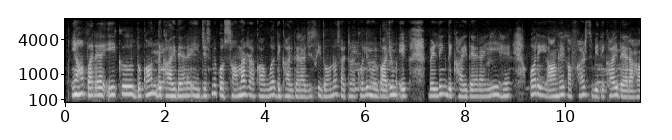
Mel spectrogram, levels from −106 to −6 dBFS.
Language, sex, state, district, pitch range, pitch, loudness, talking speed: Hindi, female, Rajasthan, Nagaur, 195-230 Hz, 205 Hz, -33 LUFS, 200 wpm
